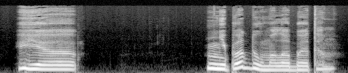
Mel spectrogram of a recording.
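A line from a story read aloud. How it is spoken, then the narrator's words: Mumbling, careless student. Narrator (Russian): пробормотал нерадивый студент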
